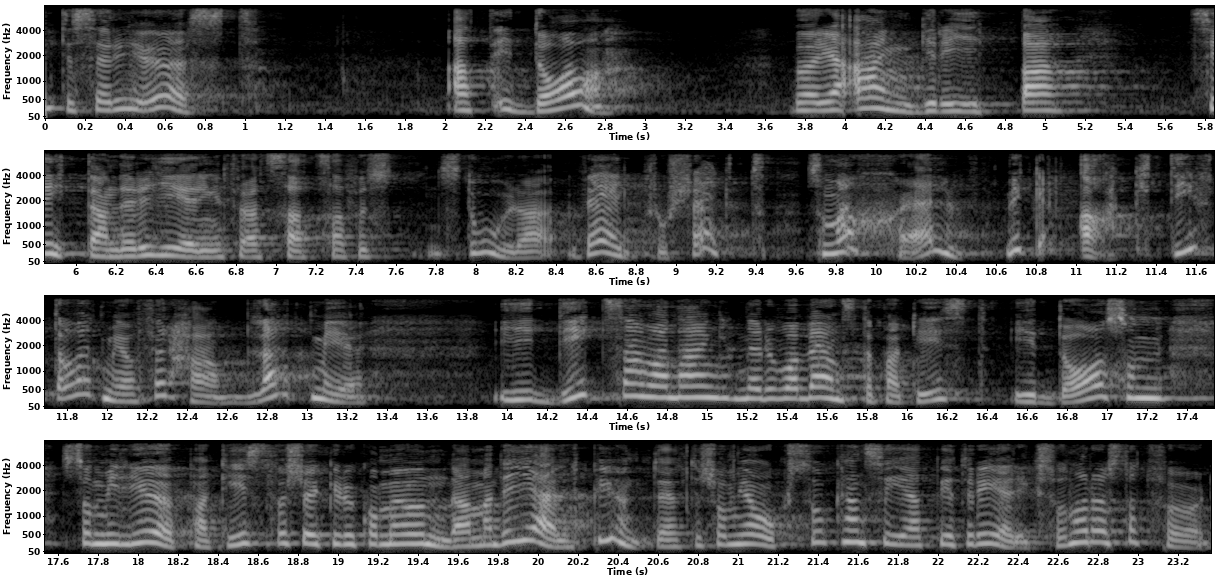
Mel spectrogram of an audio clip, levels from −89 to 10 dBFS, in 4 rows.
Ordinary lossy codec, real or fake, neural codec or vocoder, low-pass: none; fake; codec, 16 kHz, 16 kbps, FreqCodec, larger model; 7.2 kHz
